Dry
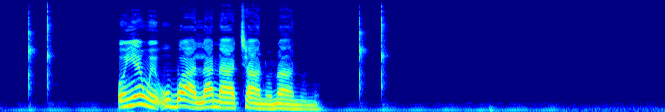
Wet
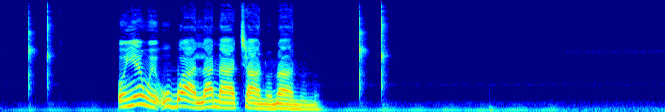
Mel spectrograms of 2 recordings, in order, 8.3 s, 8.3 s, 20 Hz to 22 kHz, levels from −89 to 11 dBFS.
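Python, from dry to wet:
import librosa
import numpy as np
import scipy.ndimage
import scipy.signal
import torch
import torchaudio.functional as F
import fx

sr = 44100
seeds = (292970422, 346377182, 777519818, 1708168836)

y = fx.rider(x, sr, range_db=10, speed_s=2.0)
y = y * librosa.db_to_amplitude(5.0)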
